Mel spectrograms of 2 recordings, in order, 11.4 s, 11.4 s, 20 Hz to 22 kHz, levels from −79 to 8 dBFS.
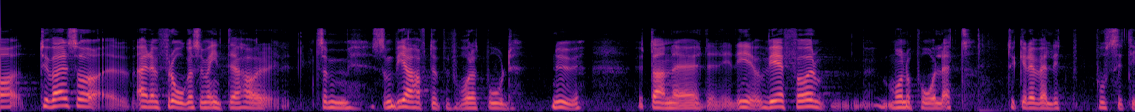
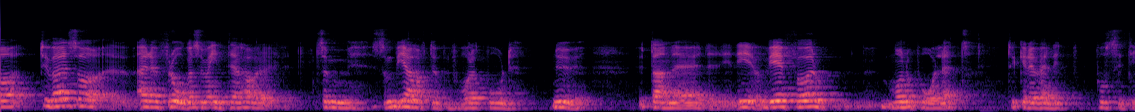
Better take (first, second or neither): first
